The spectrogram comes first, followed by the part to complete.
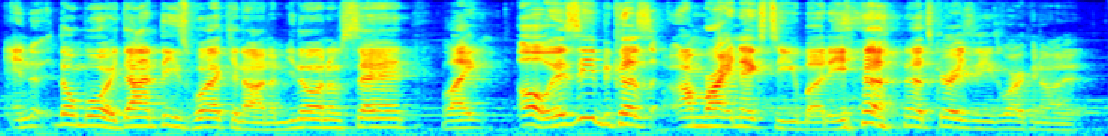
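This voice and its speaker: A man hosts a reaction video with a bright, punchy voice at a middling pitch. He speaks casually and slangily, throwing in animated interjections, with faint music behind him. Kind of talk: casual excited reaction commentary.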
